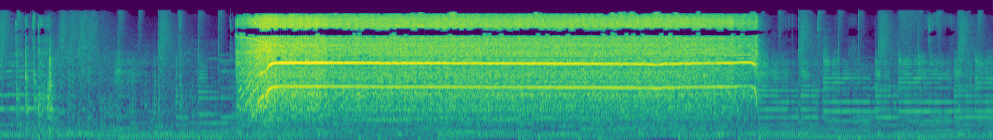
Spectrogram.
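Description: Cordless drill running a step drill bit into a plastic console: a loud, steady high whine that starts about two and a half seconds in, rises briefly as it spins up, holds for about five seconds and stops suddenly. Background guitar music plays underneath.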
